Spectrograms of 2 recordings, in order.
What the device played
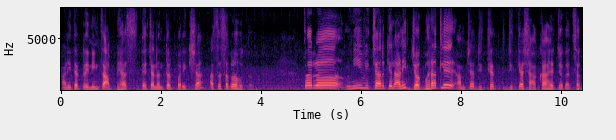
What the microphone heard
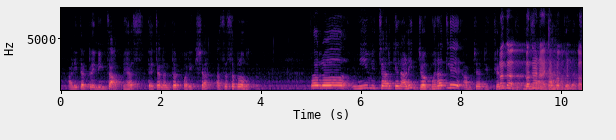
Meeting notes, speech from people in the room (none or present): present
